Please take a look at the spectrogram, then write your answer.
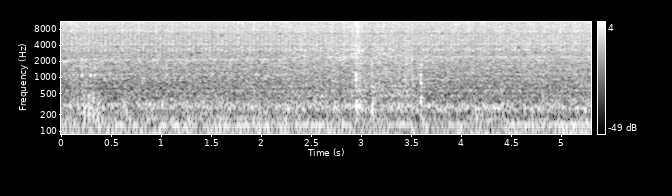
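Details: Toyota Avanza 1.5 G that had a crank-no-start fault with codes P1604 startability malfunction and U0167: steady, even idle with no misfires, stumbles or knocks under the hum; runs smoothly, normal idle.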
